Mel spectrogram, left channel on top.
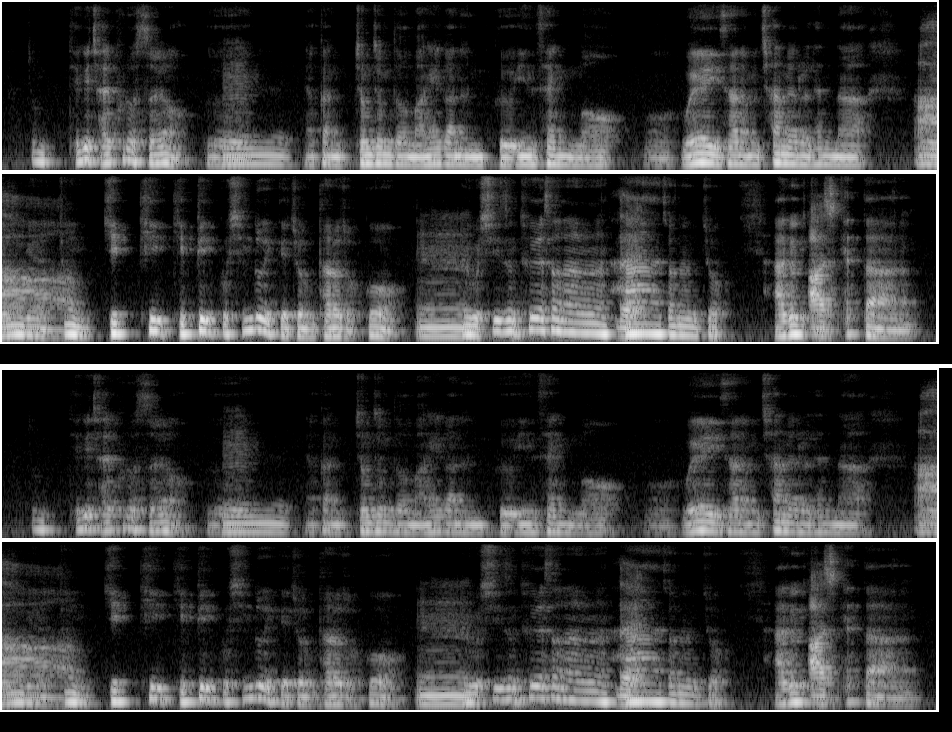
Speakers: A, on the left (about 25°); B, on the left (about 75°).
A: 좀 되게 잘 풀었어요. 그
B: 음,
A: 약간 점점 더 망해가는 그 인생 뭐, 어, 왜이 사람은 참여를 했나
B: 아,
A: 뭐 이런 게 좀 깊이 깊이 있고 심도 있게 좀 다뤄졌고
B: 음,
A: 그리고 시즌 음. 2에서는
B: 네.
A: 아 저는 좀 음. 악역이
B: 아,
A: 좀
B: 시-
A: 약했다라고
